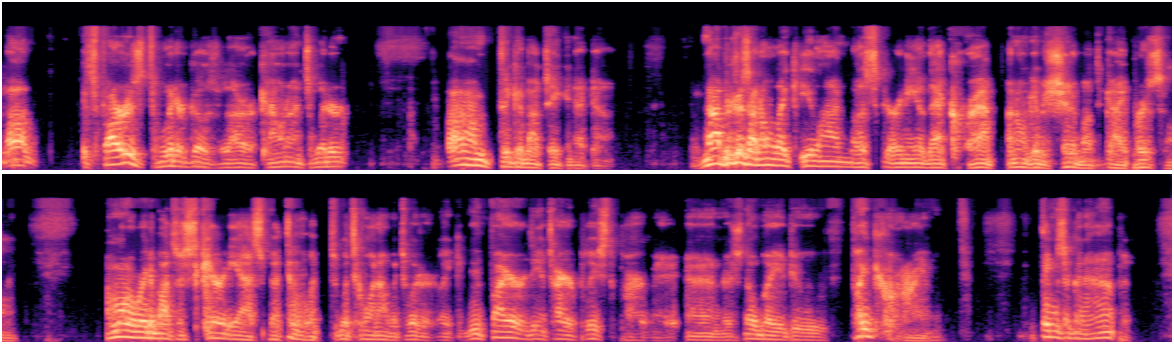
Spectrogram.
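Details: Adult male, total laryngectomy about two and a half years earlier for cancer treated with chemotherapy and radiation, uses an HME, apparently esophageal speech; stoma hurts after heavy talking; alaryngeal speech after total laryngectomy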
